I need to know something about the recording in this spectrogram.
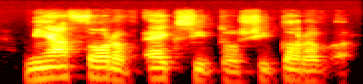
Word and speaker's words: éxito: page 151, it goes, éxito, mía thought. Éxito was a great word for success. Éxito sounds like exit in English. Mía thought of éxito.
